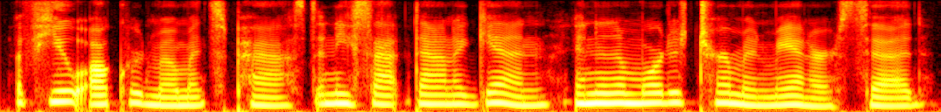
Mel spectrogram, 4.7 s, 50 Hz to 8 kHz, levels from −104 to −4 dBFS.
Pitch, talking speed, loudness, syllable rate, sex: 195 Hz, 215 wpm, -16 LUFS, 5.7 syllables/s, female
